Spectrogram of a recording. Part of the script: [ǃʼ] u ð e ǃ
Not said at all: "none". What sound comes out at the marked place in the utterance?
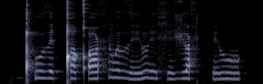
ǃʼ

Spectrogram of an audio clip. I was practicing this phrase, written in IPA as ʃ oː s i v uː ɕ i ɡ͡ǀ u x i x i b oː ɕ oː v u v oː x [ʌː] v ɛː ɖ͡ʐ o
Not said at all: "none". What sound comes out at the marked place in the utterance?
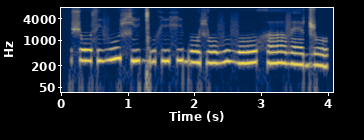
ʌː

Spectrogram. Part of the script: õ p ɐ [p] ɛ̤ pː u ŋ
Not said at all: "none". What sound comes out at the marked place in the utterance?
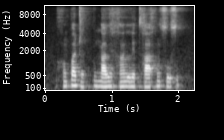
ʈ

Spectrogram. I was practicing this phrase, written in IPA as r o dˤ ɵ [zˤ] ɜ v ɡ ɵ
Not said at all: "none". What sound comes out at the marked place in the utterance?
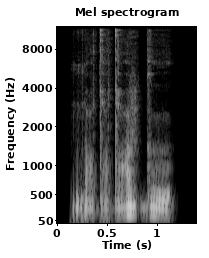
dˤ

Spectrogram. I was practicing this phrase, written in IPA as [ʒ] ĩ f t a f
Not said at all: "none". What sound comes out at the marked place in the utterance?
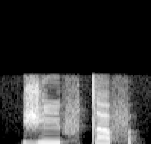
ʒ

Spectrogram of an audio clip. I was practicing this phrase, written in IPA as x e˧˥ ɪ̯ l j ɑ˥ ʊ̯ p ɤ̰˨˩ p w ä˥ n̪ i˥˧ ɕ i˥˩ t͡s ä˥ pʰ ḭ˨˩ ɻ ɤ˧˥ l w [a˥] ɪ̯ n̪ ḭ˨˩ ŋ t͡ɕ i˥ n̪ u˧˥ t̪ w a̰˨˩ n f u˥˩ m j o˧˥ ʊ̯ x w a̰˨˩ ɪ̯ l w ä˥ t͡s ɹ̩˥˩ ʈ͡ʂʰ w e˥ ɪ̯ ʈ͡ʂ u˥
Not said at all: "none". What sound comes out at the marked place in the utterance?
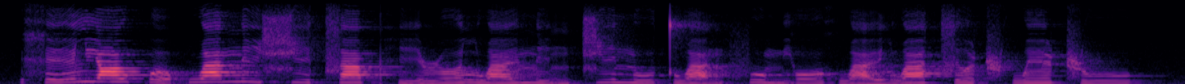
a˧˥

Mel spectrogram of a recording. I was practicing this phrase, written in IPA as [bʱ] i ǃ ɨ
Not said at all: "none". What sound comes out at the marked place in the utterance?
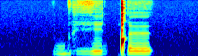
bʱ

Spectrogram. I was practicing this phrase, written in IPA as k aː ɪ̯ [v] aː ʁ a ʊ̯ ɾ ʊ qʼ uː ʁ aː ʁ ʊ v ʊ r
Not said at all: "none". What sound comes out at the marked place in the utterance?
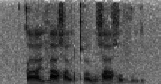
v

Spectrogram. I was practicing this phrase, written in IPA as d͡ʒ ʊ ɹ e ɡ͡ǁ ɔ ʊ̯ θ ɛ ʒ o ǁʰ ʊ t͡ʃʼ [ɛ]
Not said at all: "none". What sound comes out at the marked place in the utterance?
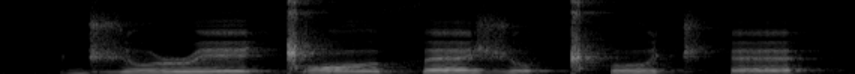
ɛ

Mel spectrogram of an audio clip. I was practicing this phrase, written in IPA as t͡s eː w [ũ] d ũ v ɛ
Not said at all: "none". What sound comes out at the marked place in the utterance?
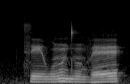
ũ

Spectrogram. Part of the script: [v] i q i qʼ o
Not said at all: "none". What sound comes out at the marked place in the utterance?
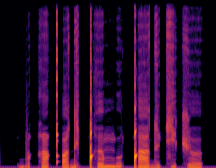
b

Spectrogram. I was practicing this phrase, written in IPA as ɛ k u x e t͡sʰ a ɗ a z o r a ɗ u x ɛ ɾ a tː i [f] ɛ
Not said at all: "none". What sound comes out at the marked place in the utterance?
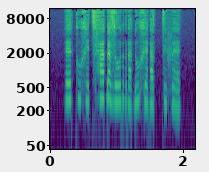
f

